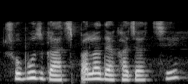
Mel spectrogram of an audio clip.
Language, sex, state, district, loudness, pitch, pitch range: Bengali, female, West Bengal, Alipurduar, -15 LUFS, 245 Hz, 210-275 Hz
